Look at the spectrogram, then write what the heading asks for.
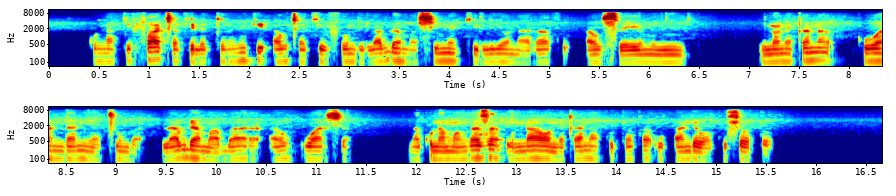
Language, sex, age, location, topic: Swahili, male, 25-35, Nairobi, government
